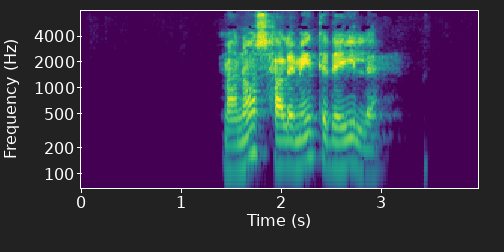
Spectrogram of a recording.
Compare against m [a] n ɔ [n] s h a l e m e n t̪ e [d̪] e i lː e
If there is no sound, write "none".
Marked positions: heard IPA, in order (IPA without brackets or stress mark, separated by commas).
a, none, d̪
